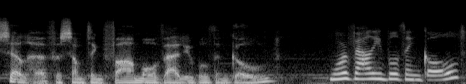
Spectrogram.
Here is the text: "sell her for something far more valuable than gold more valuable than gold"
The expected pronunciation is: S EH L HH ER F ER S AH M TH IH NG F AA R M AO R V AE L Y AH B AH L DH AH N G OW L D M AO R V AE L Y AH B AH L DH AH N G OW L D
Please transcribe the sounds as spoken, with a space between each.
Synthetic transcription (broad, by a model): S EH L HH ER F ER S AH M TH IH NG F AA R M AO R V AE L Y AH B AH L DH AH N G OW L D M AO R V AE L Y AH B AH L DH AH N G OW L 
